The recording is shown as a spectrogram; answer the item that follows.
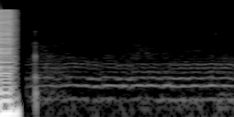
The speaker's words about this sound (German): Es brummt, ja? Es brummt, oder? Das ist eine Hummel. Das ist irgendwas, ein Viech. Großes Viech, was hier rumschwirrt. Wir haben eine Hummel im Studio, meine Damen und Herren. Man hört sie.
